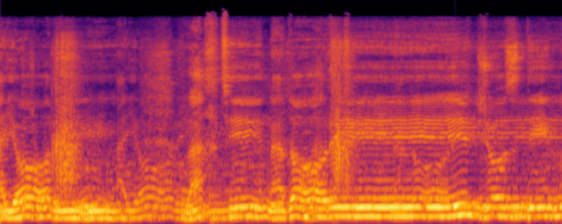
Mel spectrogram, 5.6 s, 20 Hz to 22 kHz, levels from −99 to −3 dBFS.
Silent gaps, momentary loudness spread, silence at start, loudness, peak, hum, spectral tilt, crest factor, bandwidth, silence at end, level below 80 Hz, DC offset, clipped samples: none; 7 LU; 0 s; -14 LUFS; 0 dBFS; none; -6 dB/octave; 14 dB; 17 kHz; 0 s; -60 dBFS; under 0.1%; under 0.1%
